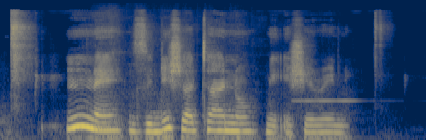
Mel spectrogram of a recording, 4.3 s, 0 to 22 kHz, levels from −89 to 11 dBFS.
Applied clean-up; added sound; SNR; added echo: neural mask model RNNoise.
